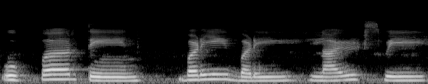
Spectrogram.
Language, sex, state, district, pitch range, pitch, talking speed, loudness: Hindi, female, Punjab, Fazilka, 180-215 Hz, 185 Hz, 85 wpm, -15 LUFS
